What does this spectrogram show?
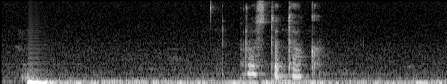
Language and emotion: Russian, sad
